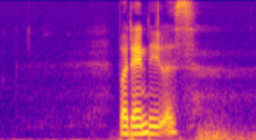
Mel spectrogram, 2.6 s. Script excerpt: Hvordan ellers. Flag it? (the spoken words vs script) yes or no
no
